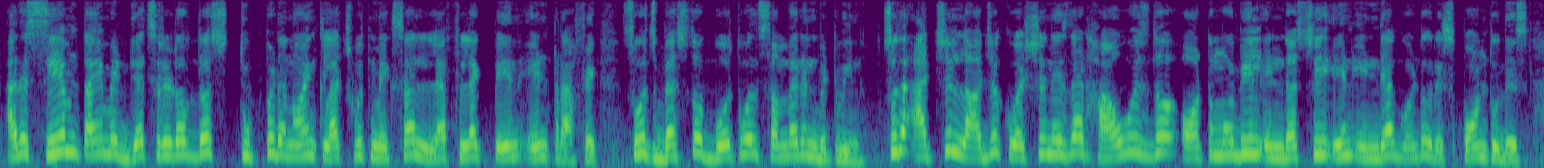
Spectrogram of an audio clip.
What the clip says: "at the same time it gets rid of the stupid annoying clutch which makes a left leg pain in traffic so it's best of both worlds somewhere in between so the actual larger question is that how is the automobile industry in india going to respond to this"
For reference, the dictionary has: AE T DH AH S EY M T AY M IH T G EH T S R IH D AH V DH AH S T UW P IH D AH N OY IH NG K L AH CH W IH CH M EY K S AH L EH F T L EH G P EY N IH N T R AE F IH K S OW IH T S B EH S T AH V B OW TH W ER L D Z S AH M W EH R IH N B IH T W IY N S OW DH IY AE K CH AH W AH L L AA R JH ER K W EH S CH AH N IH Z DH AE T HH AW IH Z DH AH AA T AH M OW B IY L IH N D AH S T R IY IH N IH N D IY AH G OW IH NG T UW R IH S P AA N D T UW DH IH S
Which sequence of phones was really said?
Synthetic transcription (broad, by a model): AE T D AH S EY M T AY M IH T G EH T S R IH D AH V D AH S T UW P IH D AH N OY IH NG K L AH CH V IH CH M EY K S AH L EH F T L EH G P EY N IH N T R AE F IH K S OW IH T S B EH S T AH V B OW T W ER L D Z S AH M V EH R IH N B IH T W IY N S OW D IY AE K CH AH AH L L AA R JH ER K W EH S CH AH N IH Z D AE T HH AW IH Z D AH AA T AH M OW B IY L IH N D AH S T R IY IH N IH N D IY AH G OW IH NG T UW R IH S P AA N D T UW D IH S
